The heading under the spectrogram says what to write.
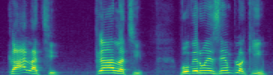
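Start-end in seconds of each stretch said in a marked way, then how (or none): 0.1-1.9 loud, firm order to be silent; authoritative command. Retold or imitated. Preacher voices Jesus silencing the demons, authoritative command. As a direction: command it with full authority, louder on the repeat. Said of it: "Jesus com autoridade mandou os demônios se calar".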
